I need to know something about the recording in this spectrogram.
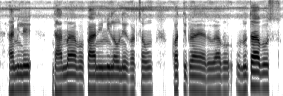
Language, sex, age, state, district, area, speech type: Nepali, male, 18-30, West Bengal, Kalimpong, rural, spontaneous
